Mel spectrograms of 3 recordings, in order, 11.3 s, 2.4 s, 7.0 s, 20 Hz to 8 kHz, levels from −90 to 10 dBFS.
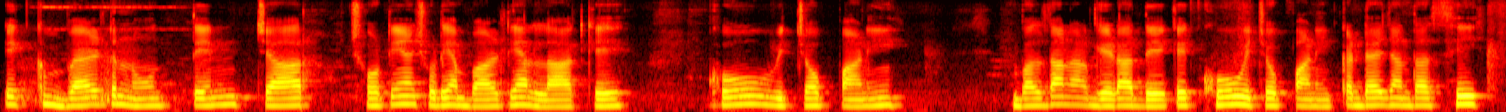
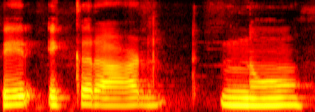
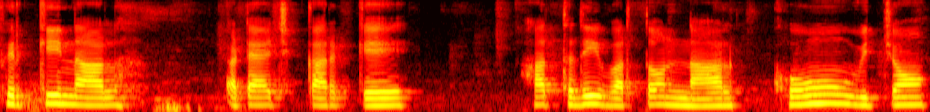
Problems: constant background noise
